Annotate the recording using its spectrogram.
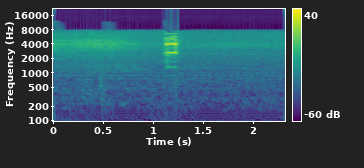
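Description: A single short electronic telephone beep about a second in, over steady hiss.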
